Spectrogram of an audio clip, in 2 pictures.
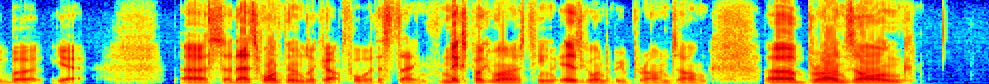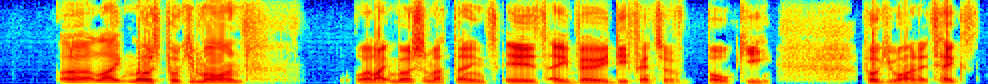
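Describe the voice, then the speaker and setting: A man giving casual, unscripted game strategy commentary in a halting, rambling way, with a speech impediment that makes his R's sound like W's. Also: lowish voice, smooth, no echo. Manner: rambling, halting, with false starts and self-corrections. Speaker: online gamer presenting an opposing team.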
